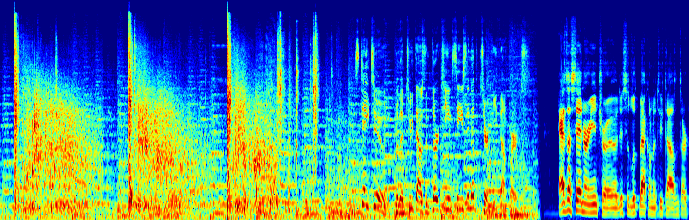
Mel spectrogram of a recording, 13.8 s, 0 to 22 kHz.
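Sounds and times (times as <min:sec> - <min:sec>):
loud shotgun blasts from turkey hunting outdoors: 0:00.2 - 0:06.4
rolling echo of shotgun blasts: 0:00.2 - 0:06.6
speech: 0:07.3 - 0:10.6, 0:11.2 - 0:13.7.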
